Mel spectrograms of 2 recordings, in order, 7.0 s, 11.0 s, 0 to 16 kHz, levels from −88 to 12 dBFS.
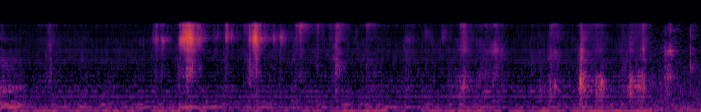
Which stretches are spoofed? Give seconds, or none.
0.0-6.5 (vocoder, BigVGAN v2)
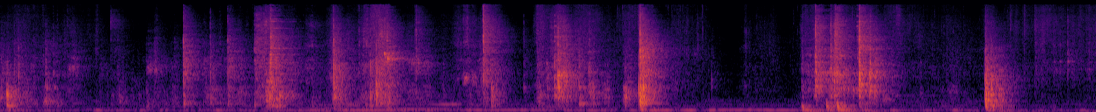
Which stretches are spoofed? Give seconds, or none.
1.4-2.0 (vocoder, BigVGAN v2); 10.0-11.0

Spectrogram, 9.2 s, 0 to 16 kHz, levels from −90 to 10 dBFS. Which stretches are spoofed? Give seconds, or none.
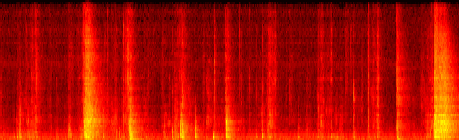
0.0-7.7 (vocoder, BigVGAN v2)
